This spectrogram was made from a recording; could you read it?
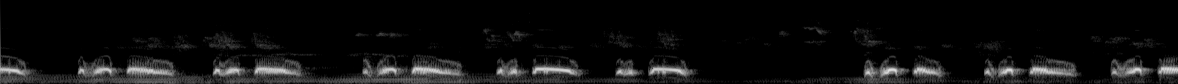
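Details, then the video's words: Spotted dove cooing loudly, recorded with no background noise, played to stimulate kept doves to sing: low mellow coos in short groups, two quick notes then a longer falling one, with a pause near the middle and a faint low hum. "Cu gáy lớn tiếng, không tạp âm, giọng hay dễ mở, cu gáy kích bổi, cu gáy đi bẩy, cu đất gáy, cu cườm"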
